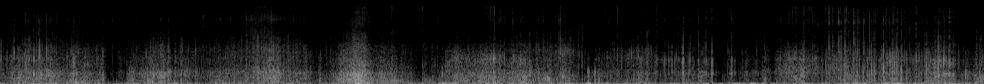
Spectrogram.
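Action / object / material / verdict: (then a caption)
scrape / foam microphone windscreen / foam / none. Very long pointed nails on both hands scratch and rub two small, soft, porous black foam covers on pencil microphones, making a continuous rough, crackling scrape. The sound is mostly low and muffled, with a brief louder swell near the middle.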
